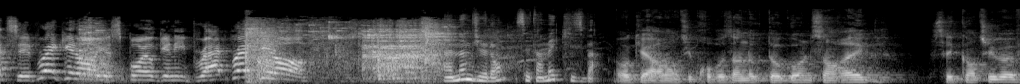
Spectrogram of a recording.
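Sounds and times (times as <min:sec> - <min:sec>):
speech: 0:00.1 - 0:10.1
ceramic plate smashing: 0:00.8 - 0:01.3, 0:02.4 - 0:06.1.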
